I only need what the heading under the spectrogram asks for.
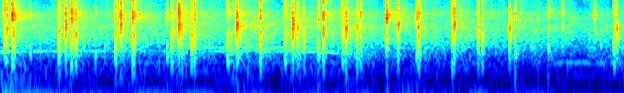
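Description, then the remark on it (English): An audience applauds to thank the event's e-board organizers. Dense overlapping hand claps form a bright, crackling patter at moderate loudness that continues for a few seconds without any talking. “Give them a hand.”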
